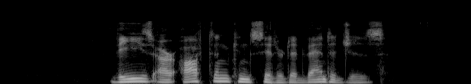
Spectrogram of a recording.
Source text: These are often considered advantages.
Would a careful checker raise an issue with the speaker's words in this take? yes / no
no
